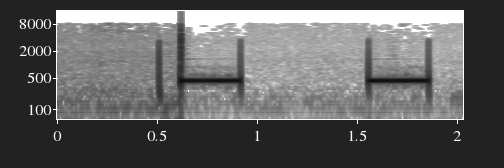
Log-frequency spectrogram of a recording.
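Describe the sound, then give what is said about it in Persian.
A telephone busy signal after a caller's call drops during a radio call-in program: two steady, mid-pitched electronic beeps of equal length, separated by a short silence, sounding on their own. “خب تماسی اینا قطع شده.”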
